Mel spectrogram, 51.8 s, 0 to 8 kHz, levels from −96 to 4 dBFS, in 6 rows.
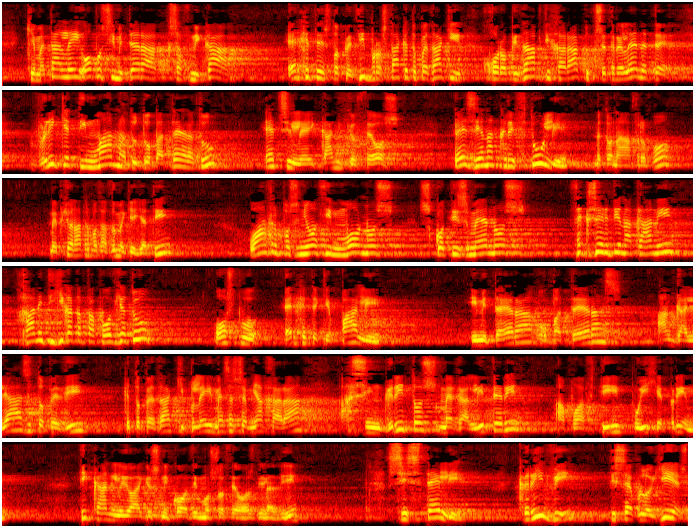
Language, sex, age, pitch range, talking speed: Greek, male, 40-59, 180-230 Hz, 120 wpm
